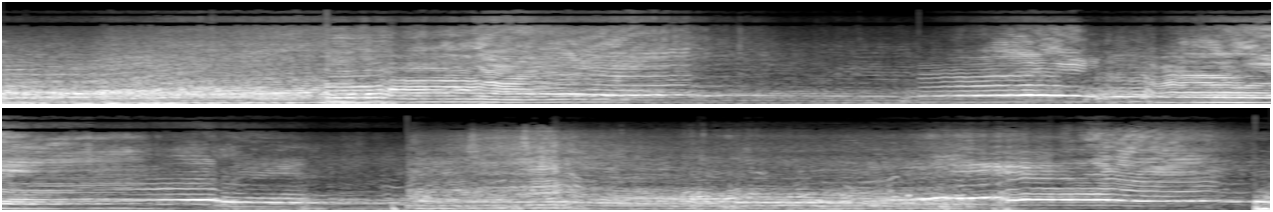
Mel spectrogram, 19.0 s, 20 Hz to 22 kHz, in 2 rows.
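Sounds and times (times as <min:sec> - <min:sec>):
racing motorcycles passing by: 0:00.0 - 0:19.0.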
